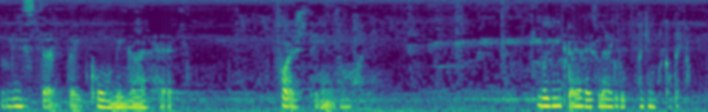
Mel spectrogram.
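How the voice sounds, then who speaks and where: Noticeable background noise sits behind a woman talking at a fairly quick pace. Her loudness swings widely, and she takes long, frequent pauses. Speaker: vlogger. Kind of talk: casual vlog narration.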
